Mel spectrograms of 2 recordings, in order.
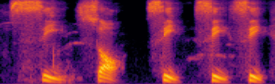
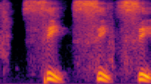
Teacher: সি যখন আমি বলছি আমার জীভের সাথে দাঁত লাগে না সি একটা বাতাস বের হয়ে যায় দাঁতেও লাগে না জীবটা ঠোঁটেও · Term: সিন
